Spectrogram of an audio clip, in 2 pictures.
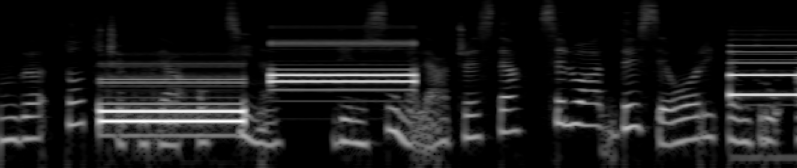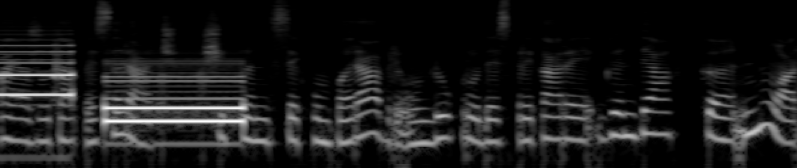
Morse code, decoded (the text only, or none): none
